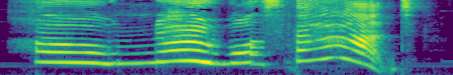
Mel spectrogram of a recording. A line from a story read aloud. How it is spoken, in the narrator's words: screamed Sophia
